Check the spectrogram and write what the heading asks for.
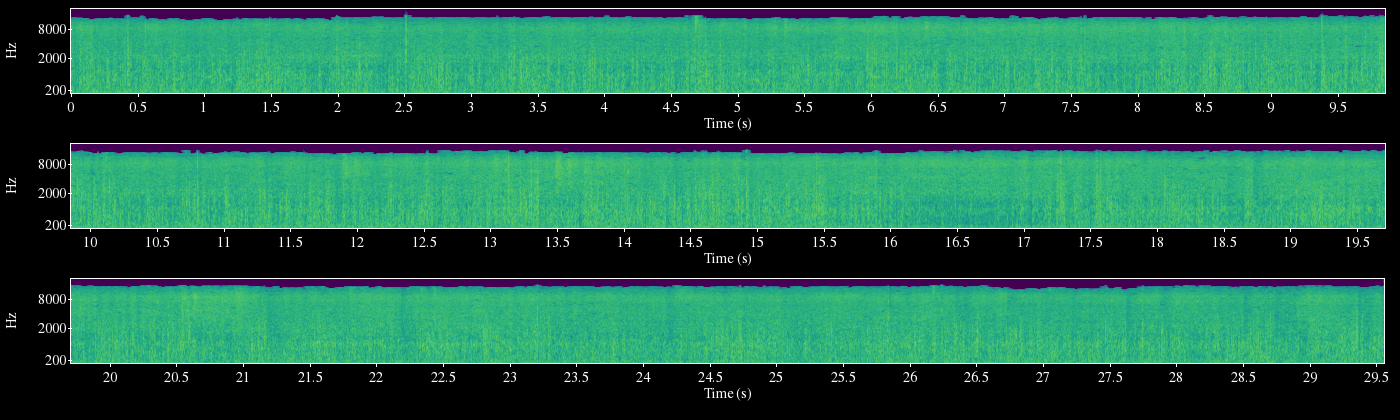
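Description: Passenger train running along the track: a loud, steady rush of wheel and rail noise with wind buffeting the microphone.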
